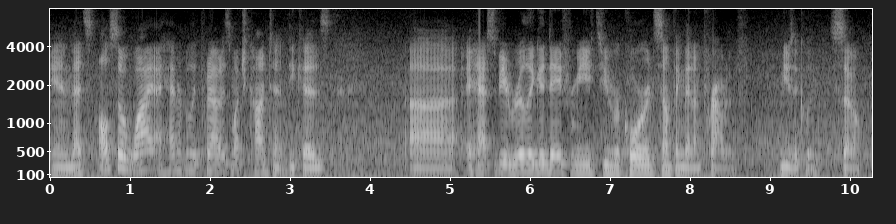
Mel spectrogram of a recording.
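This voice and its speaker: A man at medium pitch talks amid audible room echo. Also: ordinary pitch variation, moderate pace. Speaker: YouTuber and singer doing music covers. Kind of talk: casual vlog talk to camera. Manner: halting, many fillers.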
